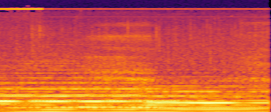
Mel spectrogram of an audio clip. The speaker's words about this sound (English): I like the feeling that the rain brings here. Oh, it's very sad. The world is crying in a sense for the event that takes place. But again, another difficult thing for the effects team.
